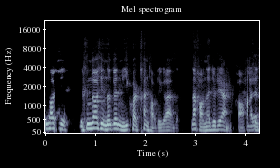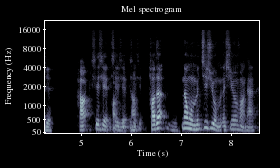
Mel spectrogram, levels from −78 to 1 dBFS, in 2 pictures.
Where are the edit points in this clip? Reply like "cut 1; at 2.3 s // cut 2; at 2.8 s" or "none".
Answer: cut 1; at 6.3 s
